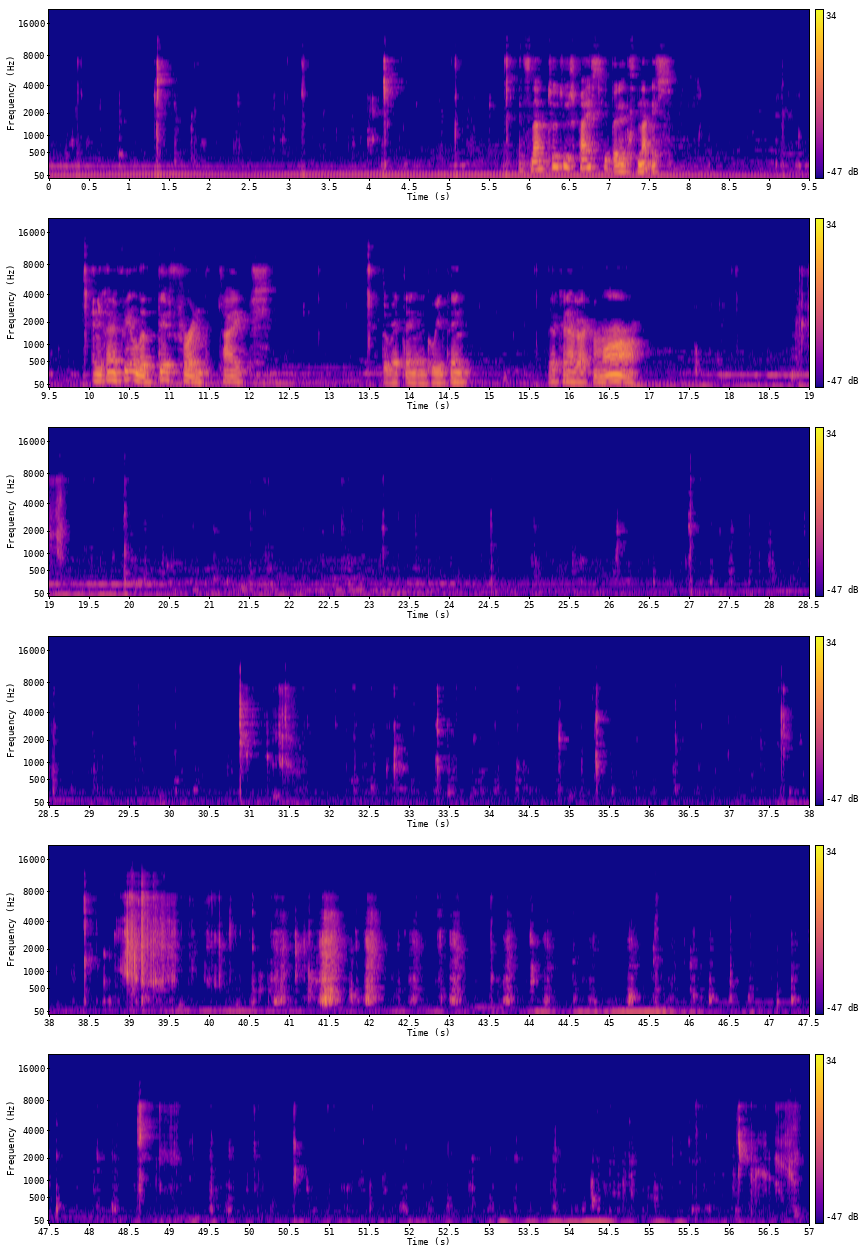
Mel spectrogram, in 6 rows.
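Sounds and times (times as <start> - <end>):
person chewing pizza: 0.0 - 57.0
bites into crust: 18.8 - 20.4.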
